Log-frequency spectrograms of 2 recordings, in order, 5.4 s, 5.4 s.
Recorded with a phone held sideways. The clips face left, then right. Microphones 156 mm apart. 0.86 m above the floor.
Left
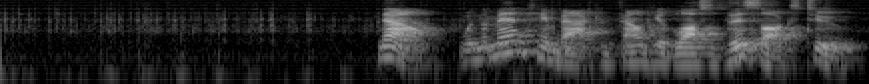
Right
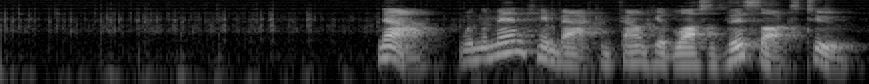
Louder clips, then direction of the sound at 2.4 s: Right 3 dB; 30° right (ahead or behind).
